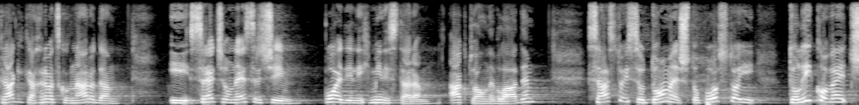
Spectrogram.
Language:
Croatian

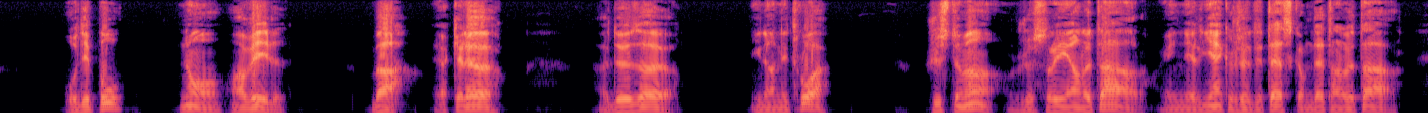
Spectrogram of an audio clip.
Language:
French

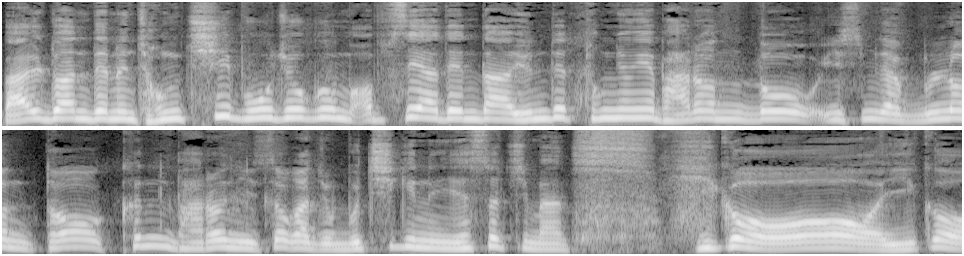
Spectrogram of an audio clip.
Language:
Korean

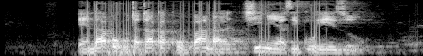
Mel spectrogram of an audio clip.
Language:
Swahili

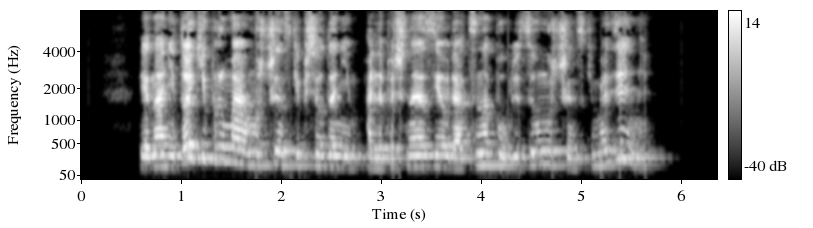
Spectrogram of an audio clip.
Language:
Belarusian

